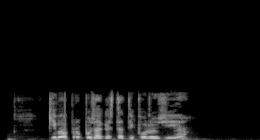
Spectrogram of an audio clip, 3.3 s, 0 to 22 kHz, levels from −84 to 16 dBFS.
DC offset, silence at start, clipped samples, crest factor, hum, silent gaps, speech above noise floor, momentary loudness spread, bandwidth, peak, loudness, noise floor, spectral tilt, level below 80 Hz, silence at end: under 0.1%; 0.1 s; under 0.1%; 18 dB; none; none; 60 dB; 8 LU; 7.8 kHz; -2 dBFS; -18 LUFS; -77 dBFS; -2.5 dB/octave; -64 dBFS; 0.9 s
